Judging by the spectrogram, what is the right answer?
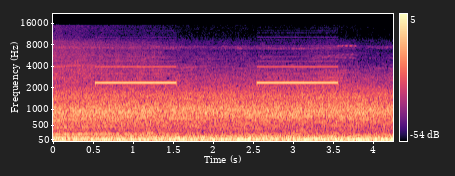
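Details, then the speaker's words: MJX Bugs 3 brushless toy quadcopter in flight: two long, steady high beeps from the transmitter about two seconds apart over the motor drone, with slight motor flutter. Transmitter low-battery warning. "oh there we go the transmitter is beeping"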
